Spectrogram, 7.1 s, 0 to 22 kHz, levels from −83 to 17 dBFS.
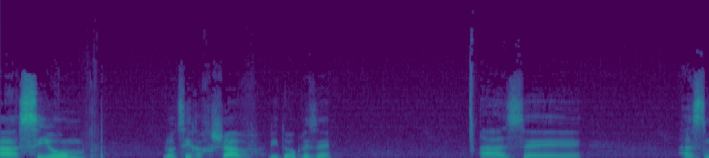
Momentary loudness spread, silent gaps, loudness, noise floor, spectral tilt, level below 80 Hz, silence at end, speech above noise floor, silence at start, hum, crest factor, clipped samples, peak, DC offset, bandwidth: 20 LU; none; -33 LUFS; -63 dBFS; -1.5 dB/octave; -88 dBFS; 0 s; 30 dB; 0 s; none; 22 dB; under 0.1%; -14 dBFS; under 0.1%; 19 kHz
